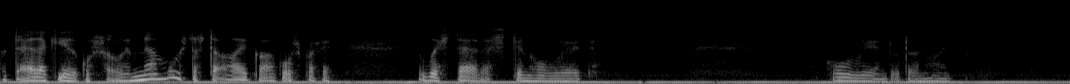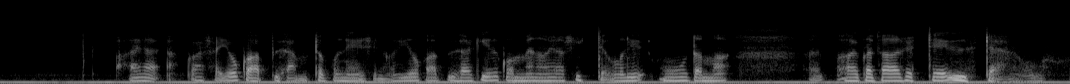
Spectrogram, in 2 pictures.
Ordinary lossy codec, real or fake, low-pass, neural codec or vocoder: none; fake; 14.4 kHz; codec, 44.1 kHz, 7.8 kbps, Pupu-Codec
